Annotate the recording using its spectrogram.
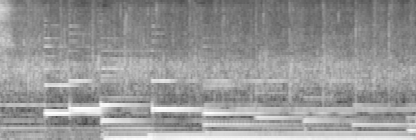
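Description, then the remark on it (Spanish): Dense, steady clapping from a crowd giving applause to the King of Kings fills the background, mixed with sustained keyboard or organ chords that shift every half second or so. No one speaks. “Aleluya, vamos a darle un aplauso al Rey de Reyes.”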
